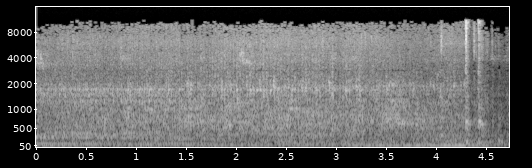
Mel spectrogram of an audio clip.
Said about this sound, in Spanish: Al rato, Pablo parca el coche a un lado de una calle arbolada para dejar a la alumna en su domicilio.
